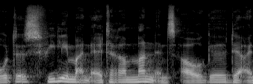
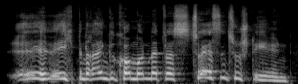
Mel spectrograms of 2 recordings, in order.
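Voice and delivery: put-on high, louder nervous boy; Tom explaining; 5 dB louder than usual. A narrator's reading. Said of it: "erklärte Tom". (nervös erklärend)

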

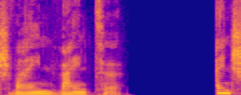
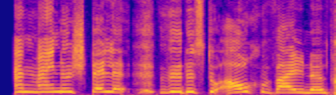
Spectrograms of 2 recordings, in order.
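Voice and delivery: high, sobbing pig voice; sobbing and grunting; 10 semitones higher than usual. A narrator's reading. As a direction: sob and grunt it like a sad pig. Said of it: "schluchzte und grunzte das Schwein".

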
